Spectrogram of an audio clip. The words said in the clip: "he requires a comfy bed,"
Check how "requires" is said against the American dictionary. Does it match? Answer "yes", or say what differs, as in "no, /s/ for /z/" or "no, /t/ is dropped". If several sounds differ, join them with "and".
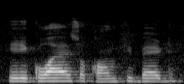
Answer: no, /s/ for /z/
